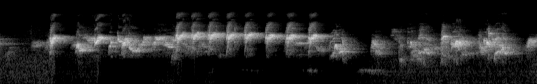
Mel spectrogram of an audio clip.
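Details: Caged red-whiskered bulbuls from Singapore in a singing contest: a clear series of about a dozen evenly spaced, bright repeated notes, followed by tumbling, varied warbled phrases.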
